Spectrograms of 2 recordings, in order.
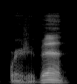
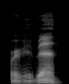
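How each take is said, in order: First: Consonants are weak and the vowels flow together. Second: Consonants are weak and the vowels flow together.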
